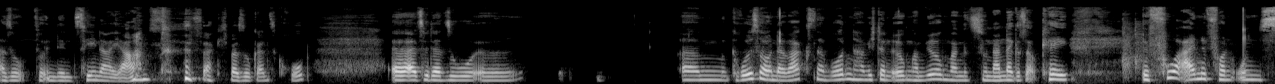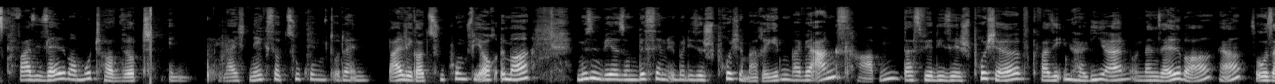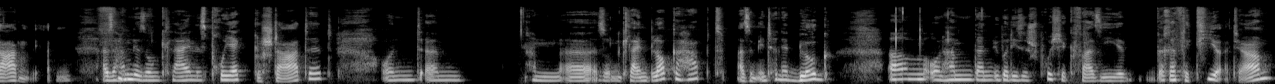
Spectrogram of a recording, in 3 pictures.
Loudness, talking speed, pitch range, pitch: -19 LUFS, 170 wpm, 190-240 Hz, 210 Hz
